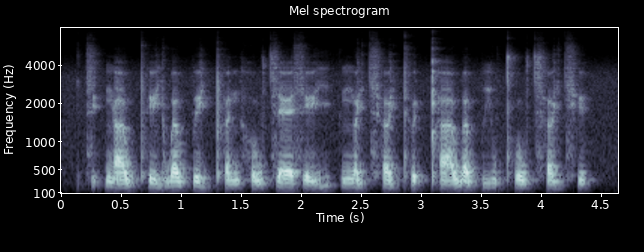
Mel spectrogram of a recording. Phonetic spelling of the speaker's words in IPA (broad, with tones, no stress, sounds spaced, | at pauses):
t͡s ɪ˨˥ k̚ ŋ aː˨˥ w pʰ e˨ j w ɐ˥ w p e˧ j pʰ ɐ˨ n h o˨˥ w t͡s ɛː˧ s e˨˥ j | ŋ ɐ˨ j t͡sʰ ɐ˨˥ j t̪ʰ ɵ˧ t̚ pʰ aː˨˥ w ɐ˨˩ w p iː˨˧ w t̪ʰ o˨˧ w t͡sʰ ɐ˨ j t͡sʰ ɪ˨˥ k̚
